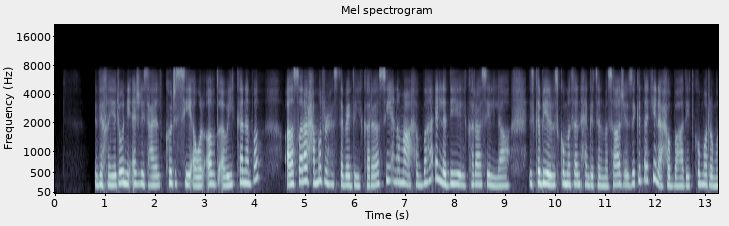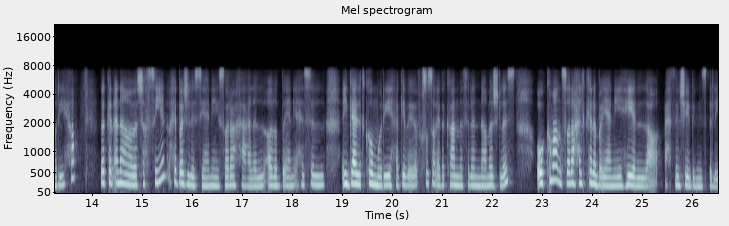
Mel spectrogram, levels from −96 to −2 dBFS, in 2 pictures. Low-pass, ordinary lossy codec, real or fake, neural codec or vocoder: 7.2 kHz; none; fake; codec, 16 kHz, 0.3 kbps, FocalCodec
